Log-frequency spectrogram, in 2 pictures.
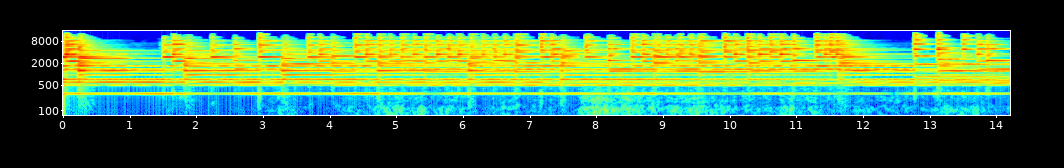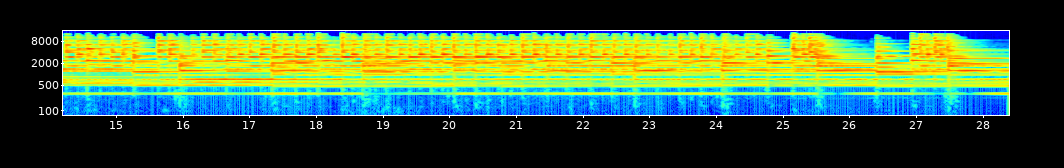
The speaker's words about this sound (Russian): Даже один и тот же звонарь звонит по-разному, и разные звонари на одной и той же колокольне, как я уже говорил, тоже все звонят по-разному.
